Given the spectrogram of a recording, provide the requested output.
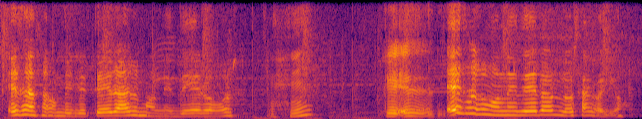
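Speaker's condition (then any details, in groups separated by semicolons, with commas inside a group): Cerebral palsy; from birth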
